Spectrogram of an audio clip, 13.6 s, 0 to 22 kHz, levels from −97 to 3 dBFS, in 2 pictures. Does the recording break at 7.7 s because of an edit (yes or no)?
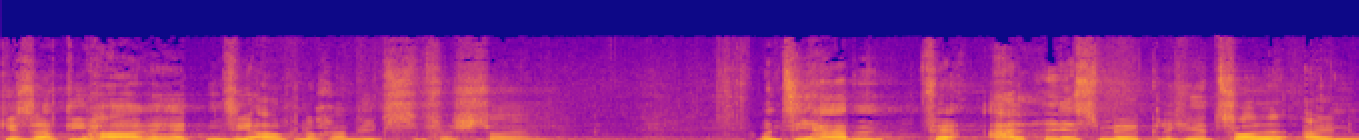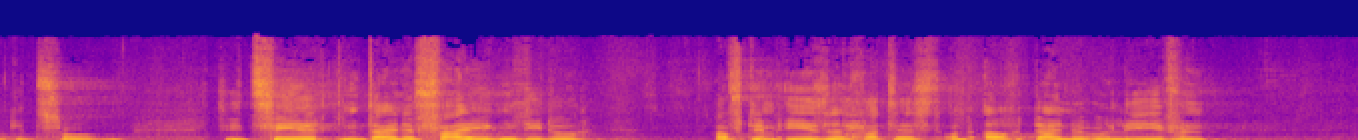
no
